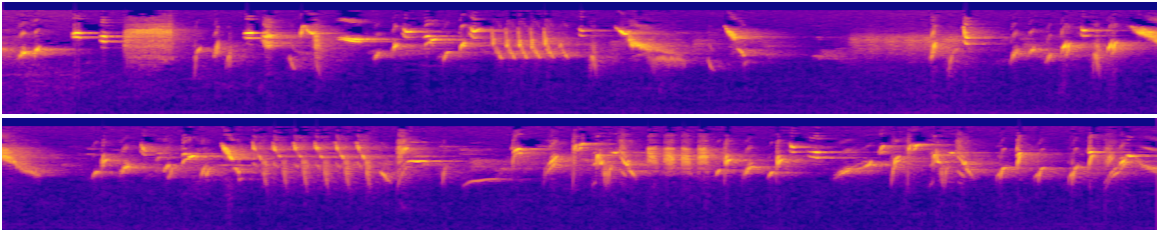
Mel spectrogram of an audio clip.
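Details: European goldfinch, Carduelis carduelis balcanica, in a long competition-standard training song: dense high twittering and rattling trills, two short lulls, then rapid repeated notes and a low-pitched whistled slur near the end.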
